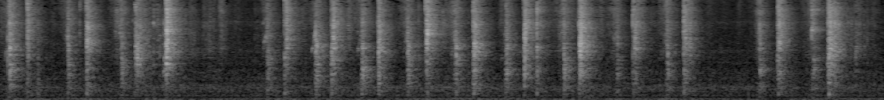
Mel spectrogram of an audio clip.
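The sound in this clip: Tarot cards shuffled by hand: a long run of crisp, papery flicks and snaps in an uneven, quick rhythm, with no talk.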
